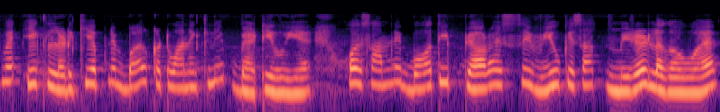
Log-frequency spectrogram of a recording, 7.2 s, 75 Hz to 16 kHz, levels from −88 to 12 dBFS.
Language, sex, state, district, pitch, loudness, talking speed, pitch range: Hindi, female, Madhya Pradesh, Katni, 265 Hz, -16 LUFS, 200 wpm, 225-290 Hz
